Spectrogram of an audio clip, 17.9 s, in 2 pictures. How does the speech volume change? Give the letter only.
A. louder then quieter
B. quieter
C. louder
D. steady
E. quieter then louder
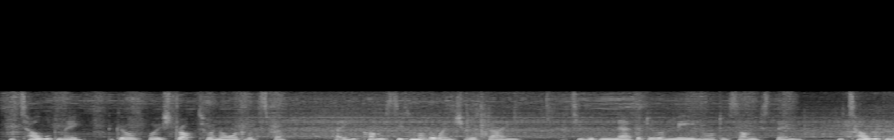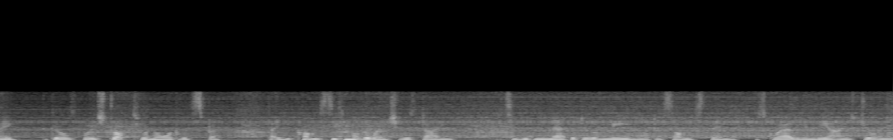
D.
